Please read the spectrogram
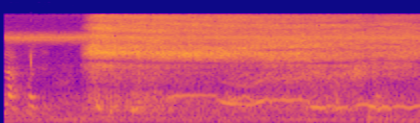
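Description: A person making a long, breathy hissing sound, with a thin wavering tone that drifts down in pitch. It starts abruptly about a second in, over a faint steady high chirring.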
